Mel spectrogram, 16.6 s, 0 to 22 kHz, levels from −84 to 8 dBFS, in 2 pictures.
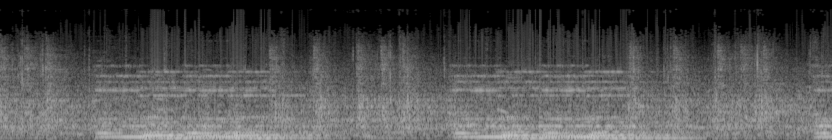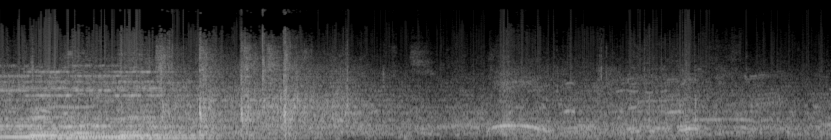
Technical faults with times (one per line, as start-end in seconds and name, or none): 0.00-16.63 interleaved audio read as planar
